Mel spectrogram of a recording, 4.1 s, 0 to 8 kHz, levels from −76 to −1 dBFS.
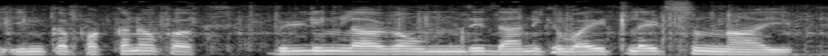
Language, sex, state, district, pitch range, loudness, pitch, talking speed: Telugu, male, Telangana, Mahabubabad, 135-145 Hz, -16 LUFS, 140 Hz, 145 wpm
